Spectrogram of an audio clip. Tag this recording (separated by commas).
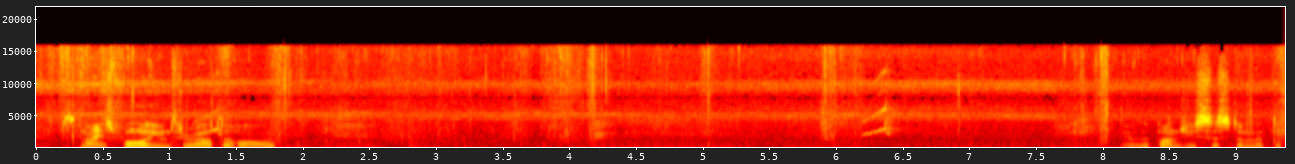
Speech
